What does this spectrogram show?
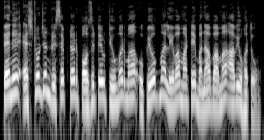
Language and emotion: Gujarati, neutral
